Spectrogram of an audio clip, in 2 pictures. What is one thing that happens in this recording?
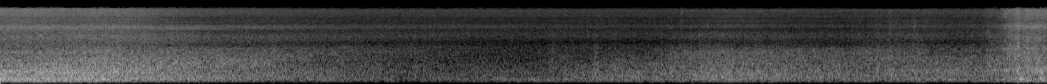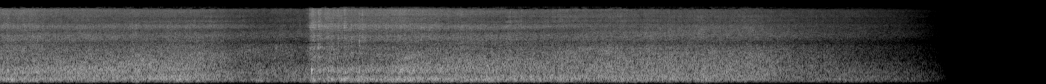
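Small waves wash up and break on a sandy shore.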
